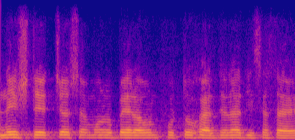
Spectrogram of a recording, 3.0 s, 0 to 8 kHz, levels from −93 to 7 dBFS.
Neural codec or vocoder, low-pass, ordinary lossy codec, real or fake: codec, 16 kHz, 0.4 kbps, LongCat-Audio-Codec; 7.2 kHz; Opus, 16 kbps; fake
